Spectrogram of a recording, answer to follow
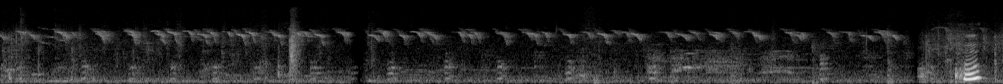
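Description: Chicks peeping: a rapid run of short, high, falling cheeps, about five a second, that stops shortly before the end.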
